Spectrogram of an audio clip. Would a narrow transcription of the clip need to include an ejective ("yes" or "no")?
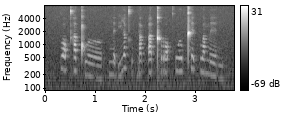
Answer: no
